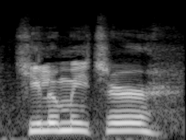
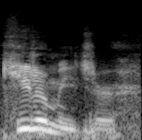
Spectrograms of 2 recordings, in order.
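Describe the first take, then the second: First: It is said with a British pronunciation. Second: It is said with an American pronunciation. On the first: "In the British English, you say kilometer" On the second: "here in America, it's different. So from now on, I'm gonna try to say kilometer"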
